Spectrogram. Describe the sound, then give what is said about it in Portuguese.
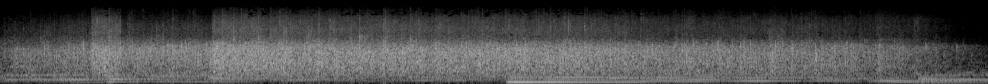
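An audience breaks into sustained, dense applause for the Lord, lasting the whole stretch, with a steady organ or keyboard chord progression sounding beneath the clapping. “Alguém pode dar um aplauso ao Senhor por isso?”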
